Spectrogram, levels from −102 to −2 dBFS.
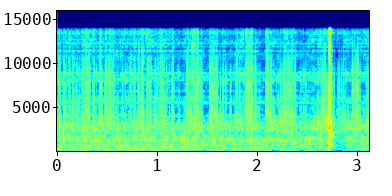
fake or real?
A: fake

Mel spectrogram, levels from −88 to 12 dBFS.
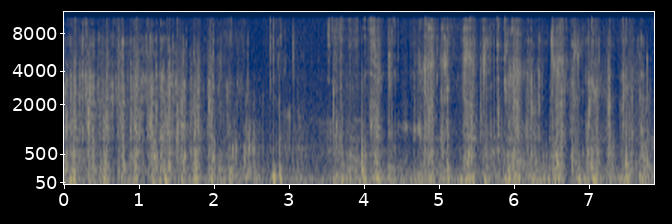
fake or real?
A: fake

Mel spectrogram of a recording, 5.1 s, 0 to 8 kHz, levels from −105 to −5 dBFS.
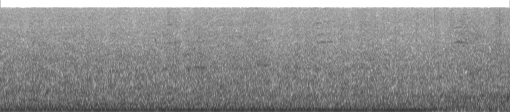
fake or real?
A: real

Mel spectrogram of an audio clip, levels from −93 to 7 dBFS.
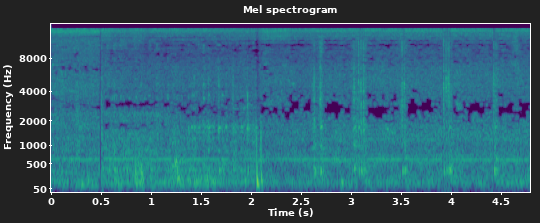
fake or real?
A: fake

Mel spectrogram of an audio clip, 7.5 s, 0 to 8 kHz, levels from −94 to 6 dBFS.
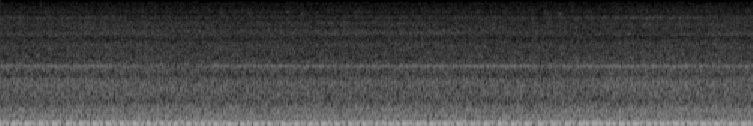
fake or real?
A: fake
